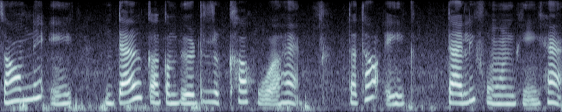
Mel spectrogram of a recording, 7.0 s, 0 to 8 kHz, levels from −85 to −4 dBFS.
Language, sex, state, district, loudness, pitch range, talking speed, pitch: Hindi, female, Punjab, Fazilka, -18 LUFS, 240-285 Hz, 110 wpm, 255 Hz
